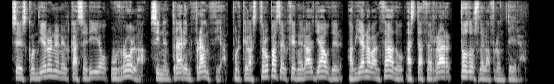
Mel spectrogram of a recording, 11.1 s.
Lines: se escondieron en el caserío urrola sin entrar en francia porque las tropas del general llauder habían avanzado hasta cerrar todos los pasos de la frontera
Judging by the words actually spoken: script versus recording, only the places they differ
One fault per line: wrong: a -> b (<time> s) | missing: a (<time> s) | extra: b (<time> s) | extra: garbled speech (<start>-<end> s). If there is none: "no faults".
missing: los pasos (9.6 s)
